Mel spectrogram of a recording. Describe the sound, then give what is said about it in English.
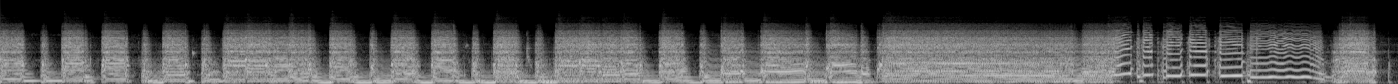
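Overdriven electric guitar played through a humbucker pickup into a Boss overdrive pedal on its Angry Charlie setting: loud, smooth, distorted chords ring out steadily, ending in wavering, bent sustained notes, with no talk. “Tasty. Nice overdrive. That's some smooth overdrive right there.”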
